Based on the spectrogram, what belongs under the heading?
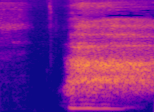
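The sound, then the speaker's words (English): A single long, deep inhale drawn in through the nose, with a steady airy rush and a low resonant hum lasting under a second after a brief pause. “Let me actually breathe through my nose because I can do that now.”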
